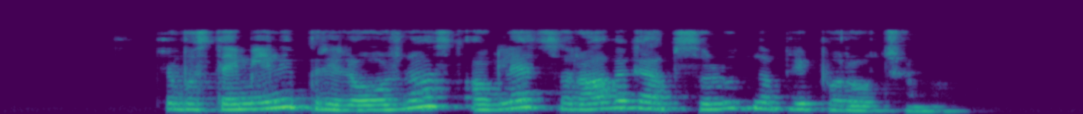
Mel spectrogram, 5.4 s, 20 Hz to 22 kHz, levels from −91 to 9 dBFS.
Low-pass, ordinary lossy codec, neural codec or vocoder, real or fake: 7.2 kHz; none; none; real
